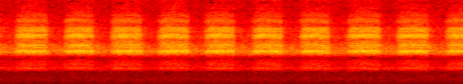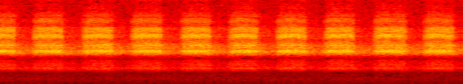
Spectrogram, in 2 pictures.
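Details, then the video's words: Pine forest at sunset with crickets calling in realtime XY stereo: evenly spaced high-pitched chirps, roughly two each second, very regular over a soft ambient background. "Cricket sounds in the pine forest"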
